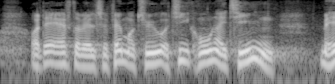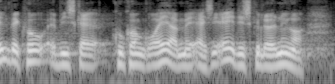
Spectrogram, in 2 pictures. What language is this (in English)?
Danish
